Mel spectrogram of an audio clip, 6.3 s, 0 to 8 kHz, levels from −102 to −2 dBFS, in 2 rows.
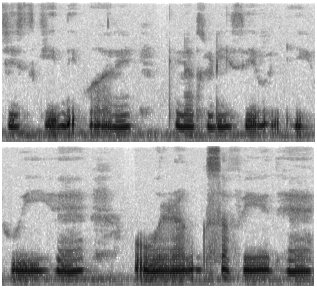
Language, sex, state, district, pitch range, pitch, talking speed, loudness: Hindi, female, Rajasthan, Jaipur, 220-240 Hz, 225 Hz, 105 wpm, -17 LUFS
